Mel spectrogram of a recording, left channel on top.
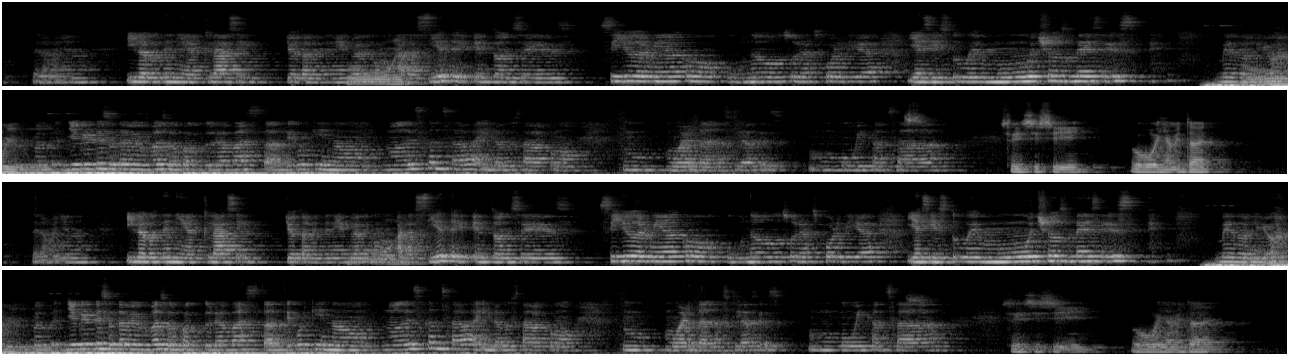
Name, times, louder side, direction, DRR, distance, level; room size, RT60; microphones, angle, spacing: voice 1, 0.3-0.9 1.2-2.5 2.8-5.7 6.0-12.9 13.1-20.6 20.9-22.2, right 2 dB, 85° right, 0 dB, 0.6 m, -29 dB
voice 2, 3.4-4.1 12.4-13.5 21.9-22.1 22.9-23.7 24.1-24.9, left 5 dB, 85° left, 7 dB, 0.3 m, -32 dB
sound 1, 12.0-18.1 18.4-18.5 19.0-19.1 19.7-19.8 20.1-20.2, equal, 55° left, 0.7 m, -22 dB
2.5 x 2.4 x 2.7 m, 0.94 s
head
